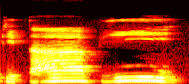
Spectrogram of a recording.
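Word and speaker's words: كتابي: Ya, kalau kita bun tambah ya menjadi kitabi. Perhatikan. Karena bersambung dengan ya sukun, maka nggak bisa kita bui. Susah bacanya. Kita bui. Bui, kita bui. Nah, susah. Nah, ini dipermudah dengan dirubah menjadi kasroh.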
